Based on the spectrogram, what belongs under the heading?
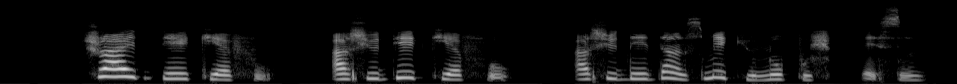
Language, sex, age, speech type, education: Nigerian Pidgin, female, 15-29, spontaneous, tertiary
